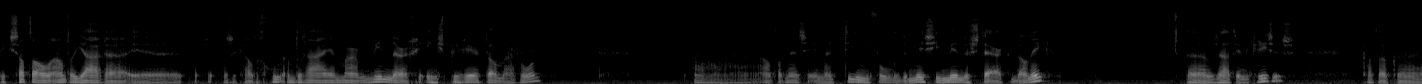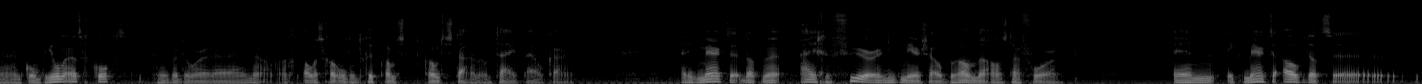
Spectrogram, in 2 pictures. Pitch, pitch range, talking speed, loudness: 85 Hz, 75-95 Hz, 175 wpm, -42 LUFS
